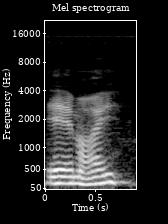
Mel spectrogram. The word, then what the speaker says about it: AMI: mistake so we prefer Ami and we pronounce it am which in French means friend I think it's appropriate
